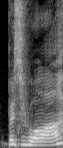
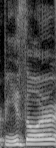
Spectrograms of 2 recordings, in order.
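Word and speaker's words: bezoar: so I have like he mispronounces a few things like Bourgeois for beezor and Jim Dale yeah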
